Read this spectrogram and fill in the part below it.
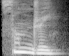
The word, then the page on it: sundry: British English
